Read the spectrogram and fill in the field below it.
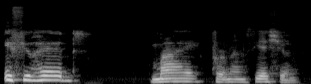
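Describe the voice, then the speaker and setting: A man with a Kenyan accent teaching a casual video lesson, chatty, laughing often and repeating phrases slowly. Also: mid-range voice, expressive, highs cut off.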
